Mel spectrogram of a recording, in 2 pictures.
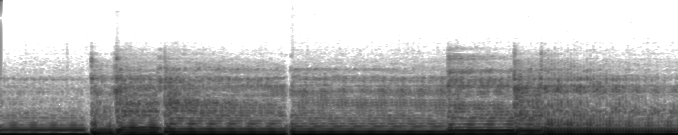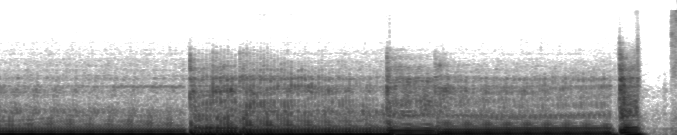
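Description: Electric bass guitar loop playing sustained low notes through a Leslie-style rotary speaker emulation, the rotary effect switching between slow and fast speeds. The line changes note every second or two and stops abruptly near the end.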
